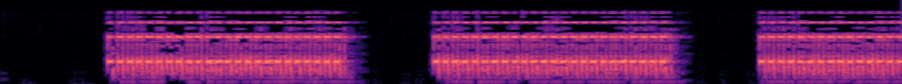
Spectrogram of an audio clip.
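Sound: telephone ringing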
